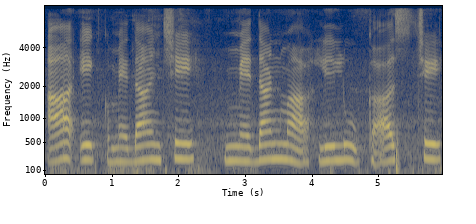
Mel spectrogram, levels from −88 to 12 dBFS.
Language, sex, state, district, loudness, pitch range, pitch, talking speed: Gujarati, female, Gujarat, Gandhinagar, -16 LUFS, 210-230 Hz, 225 Hz, 80 wpm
